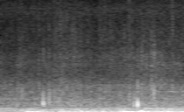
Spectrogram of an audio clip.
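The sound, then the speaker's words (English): A steady, low pedestrian warning hum from a Cadillac electric vehicle driving down the block drones on without a break, soft and even in level, with a couple of faint brief tonal blips rising above it. “we put that sound in so that pedestrians and others can hear that the vehicle is approaching”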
